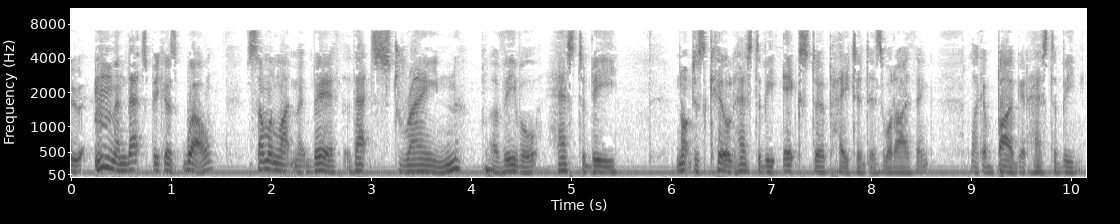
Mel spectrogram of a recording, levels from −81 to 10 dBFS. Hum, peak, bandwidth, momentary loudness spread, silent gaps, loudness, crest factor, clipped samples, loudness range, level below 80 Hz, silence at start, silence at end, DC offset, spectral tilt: none; -8 dBFS; 7.4 kHz; 9 LU; none; -25 LUFS; 16 dB; under 0.1%; 2 LU; -50 dBFS; 0 s; 0 s; under 0.1%; -5 dB/octave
